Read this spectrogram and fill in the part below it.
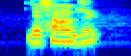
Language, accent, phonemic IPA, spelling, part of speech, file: French, Canada, /de.sɑ̃.dy/, descendue, verb, LL-Q150 (fra)-descendue.wav
- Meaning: feminine singular of descendu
